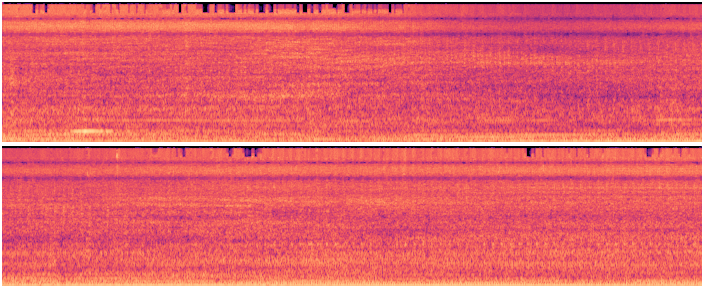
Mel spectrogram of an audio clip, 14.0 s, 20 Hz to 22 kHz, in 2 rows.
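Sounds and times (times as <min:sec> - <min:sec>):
mini excavator diesel engine running: 0:00.0 - 0:14.0.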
